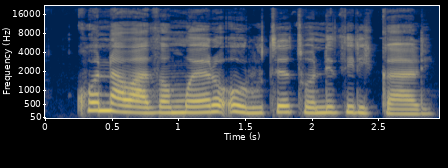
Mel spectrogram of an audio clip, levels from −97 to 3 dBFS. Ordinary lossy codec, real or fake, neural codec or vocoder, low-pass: none; real; none; 19.8 kHz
